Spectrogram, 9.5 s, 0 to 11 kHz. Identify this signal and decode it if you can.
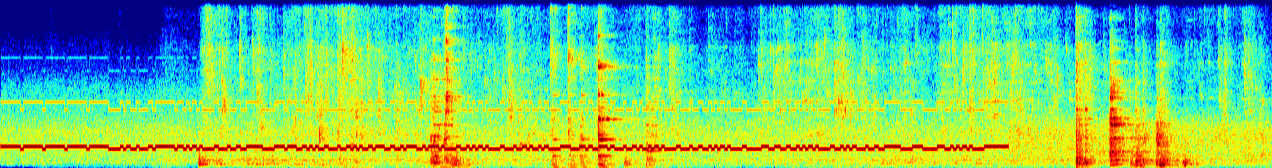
RTTY (45.45 baud, 170 Hz shift), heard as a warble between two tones, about 1360 Hz centre, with radio static and kitchen noise. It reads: JE VOUS SUGGERE DONC DE RETIRER VOTRE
